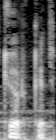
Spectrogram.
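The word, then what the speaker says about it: Kirk: Вот Рональд Кирк, которого, вы извините, Кёрк, он правильно произносится, который, я привык его Кирк произносить,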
